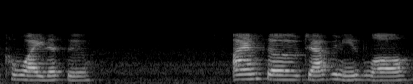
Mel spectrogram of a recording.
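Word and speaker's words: かわいいです: Yes, I said kawaii desu. That is a proper way to say it. It's kawaii desu.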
